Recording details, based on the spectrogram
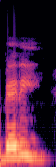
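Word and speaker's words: bury: बेरी देखो लिखा ब्यूरी है लेकिन प्रोनाउंसिएशन क्या है? बेरी।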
